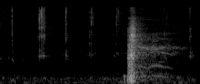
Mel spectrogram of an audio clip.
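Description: Mouth-close chewing of crunchy popcorn: a string of short, sharp crunches a few tenths of a second apart, with one louder knock-like noise a little past halfway.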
